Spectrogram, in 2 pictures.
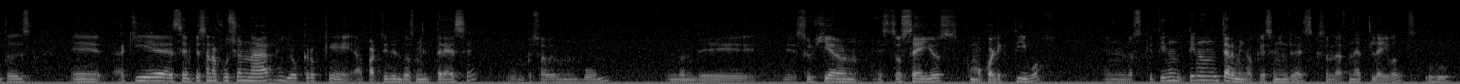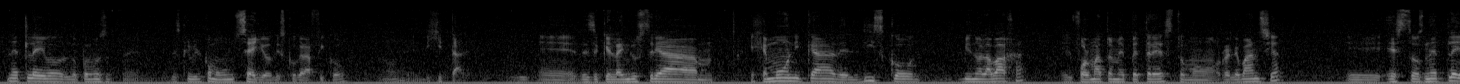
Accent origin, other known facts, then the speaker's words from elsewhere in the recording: Mexico City, Mexico; born there; Yo nací en la Ciudad de México, pero mi familia es de Yucatán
